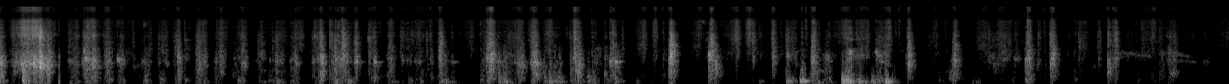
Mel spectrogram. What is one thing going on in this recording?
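A trowel scrapes and smooths wet plaster on a wall.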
